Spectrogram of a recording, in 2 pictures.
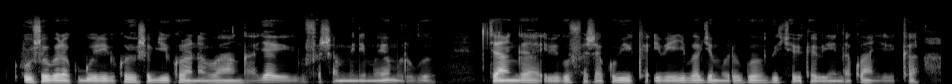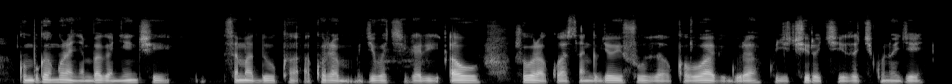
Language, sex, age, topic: Kinyarwanda, male, 18-24, finance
